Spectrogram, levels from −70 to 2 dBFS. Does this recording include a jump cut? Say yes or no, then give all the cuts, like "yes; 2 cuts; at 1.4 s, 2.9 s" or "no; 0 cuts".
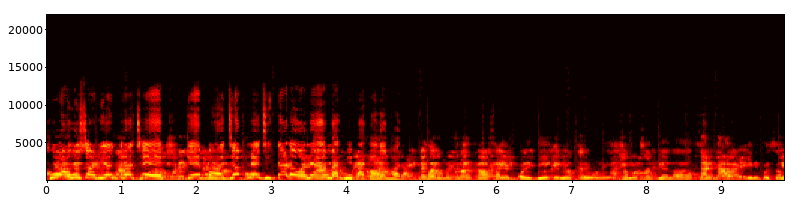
no; 0 cuts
